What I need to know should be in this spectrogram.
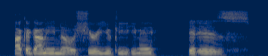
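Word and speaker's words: Akagami no Shirayuki-hime: white with the red hair or let me pronounce this right ah Kagame no Shirayuki he may it is like a historical show I believe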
